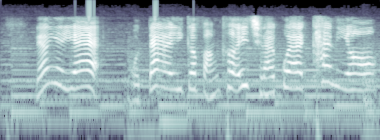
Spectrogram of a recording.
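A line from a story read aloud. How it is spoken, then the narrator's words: Calling out. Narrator (Chinese): 少年喊着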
